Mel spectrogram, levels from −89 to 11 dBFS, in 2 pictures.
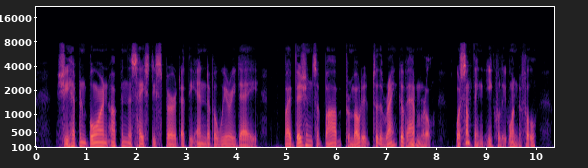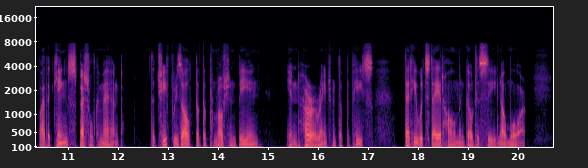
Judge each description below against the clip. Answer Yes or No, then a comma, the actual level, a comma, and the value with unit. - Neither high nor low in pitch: No, very low, 90 Hz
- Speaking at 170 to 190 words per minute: Yes, average, 175 wpm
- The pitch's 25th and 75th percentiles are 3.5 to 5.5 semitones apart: Yes, average, 4.9 semitones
